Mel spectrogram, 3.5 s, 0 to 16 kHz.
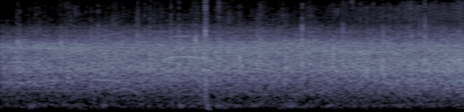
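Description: Cricket crowd noise in the Cricket 26 video game during an India versus South Africa warm-up match: a broad, steady roar of cheering and applause from a large stadium crowd, sustained throughout without pause.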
